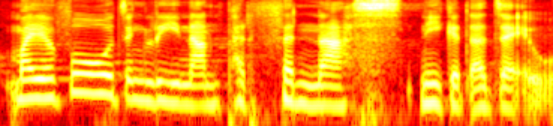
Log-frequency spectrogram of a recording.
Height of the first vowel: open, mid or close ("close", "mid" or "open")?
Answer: open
